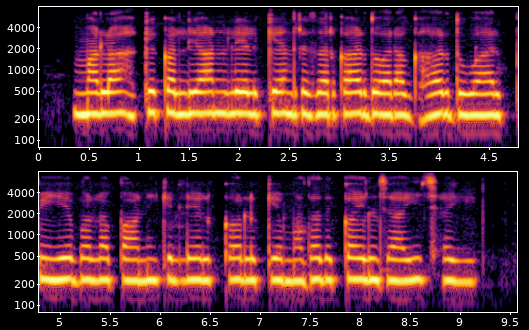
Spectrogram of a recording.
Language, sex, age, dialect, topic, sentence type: Magahi, female, 41-45, Western, agriculture, statement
